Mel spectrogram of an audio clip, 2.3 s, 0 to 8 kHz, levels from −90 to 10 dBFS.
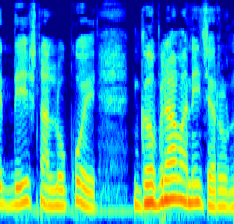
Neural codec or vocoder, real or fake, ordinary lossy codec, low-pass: codec, 16 kHz, 16 kbps, FreqCodec, larger model; fake; none; none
